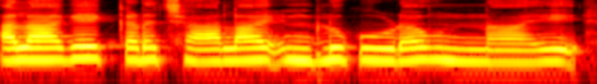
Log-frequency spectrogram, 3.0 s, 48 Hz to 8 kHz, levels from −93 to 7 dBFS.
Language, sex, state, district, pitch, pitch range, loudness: Telugu, female, Telangana, Hyderabad, 215 Hz, 200-220 Hz, -17 LUFS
